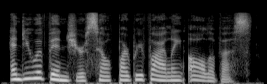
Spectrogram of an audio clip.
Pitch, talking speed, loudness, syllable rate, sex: 200 Hz, 200 wpm, -19 LUFS, 6.3 syllables/s, female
